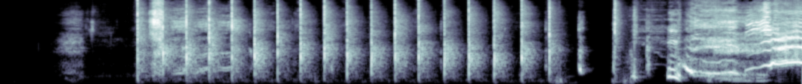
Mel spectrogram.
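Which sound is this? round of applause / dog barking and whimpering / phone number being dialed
round of applause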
